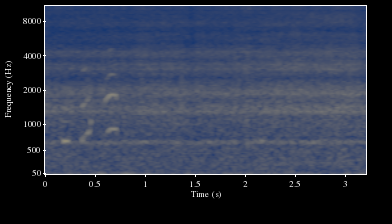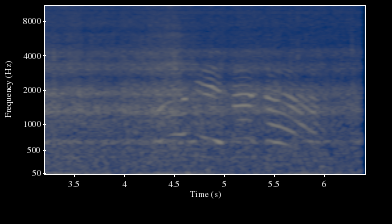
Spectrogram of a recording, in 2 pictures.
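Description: Steady rush of whitewater rapids around an inflatable raft. A few short, faint voice calls come near the end.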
